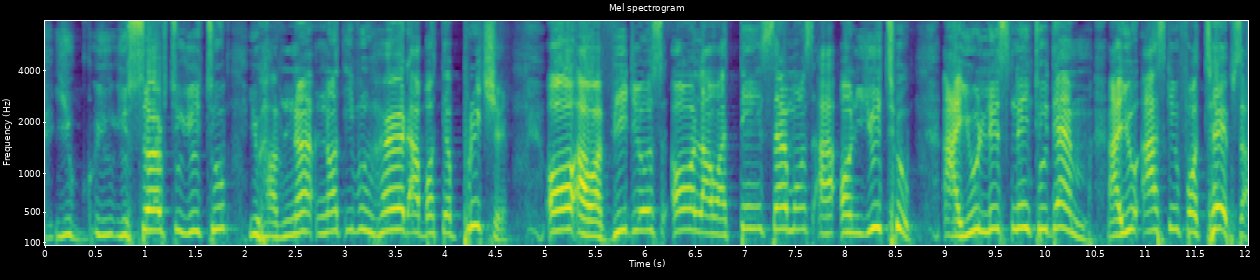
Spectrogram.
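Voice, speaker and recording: A man's voice: sits high, dry recording, clean studio sound. A male pastor with a non-native English accent, preaching and praying in a fervent, emphatic way with repeated phrases. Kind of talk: sermon and congregational prayer.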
